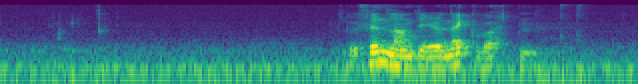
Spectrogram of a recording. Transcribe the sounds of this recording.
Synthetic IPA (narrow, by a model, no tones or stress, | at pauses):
ṵjfɪnlant̪ɪɛɾnɛkʋœht̪n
